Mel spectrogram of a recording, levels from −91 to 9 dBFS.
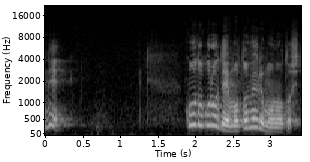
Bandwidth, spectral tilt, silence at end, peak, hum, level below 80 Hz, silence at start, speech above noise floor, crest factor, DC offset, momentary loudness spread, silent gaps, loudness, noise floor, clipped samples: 10 kHz; -4 dB/octave; 0.05 s; -10 dBFS; none; -76 dBFS; 0 s; 44 dB; 18 dB; under 0.1%; 10 LU; none; -26 LUFS; -68 dBFS; under 0.1%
